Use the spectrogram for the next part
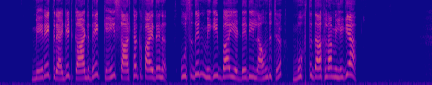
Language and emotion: Dogri, happy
